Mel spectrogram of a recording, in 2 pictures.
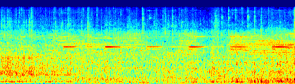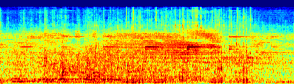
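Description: A model train horn toots in short repeated beeps.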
